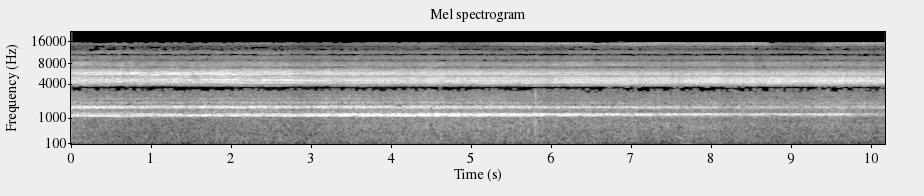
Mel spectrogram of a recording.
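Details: Cicadas crowding the trees, the males singing to attract mates, make a loud, constant electric-sounding whine layered over a high sizzling hiss, unchanging across the whole stretch.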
